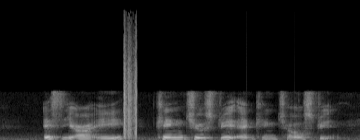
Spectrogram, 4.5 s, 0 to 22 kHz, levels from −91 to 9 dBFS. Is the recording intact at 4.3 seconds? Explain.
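Yes, at 4.3 seconds the speech plays through cleanly, with no dropout, click, distortion or other audible fault at that point.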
